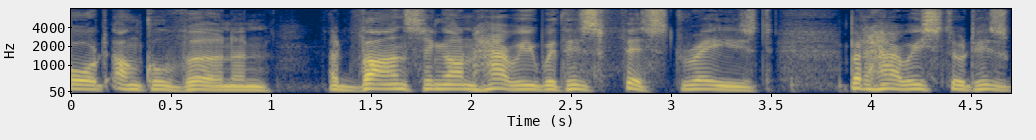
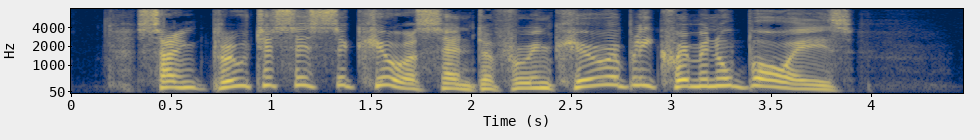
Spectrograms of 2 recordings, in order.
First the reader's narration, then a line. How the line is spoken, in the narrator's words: bellowed Uncle Vernon, and Harry was pleased to hear a definite note of panic in Uncle Vernon's voice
